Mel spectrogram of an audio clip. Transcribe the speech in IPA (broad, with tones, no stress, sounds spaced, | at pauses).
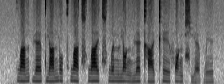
k w a˧˥ n p ɥ ɛ˧˥ t̪ j ä˧˥ n̪ j o˧ ʊ̯ kʰ w ä˥˩ t͡sʰ w a˥ ɪ̯ t͡sʰ w ə˥ n l j ɑ˥˩ ŋ l ɥ ɛ˥ kʰ a˧˥ ɪ̯ kʰ e˥˧ ɪ̯ f ɑ˥˩ ŋ t͡ɕʰ j ɛ̰˨˩ p w e˦ ɪ̯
